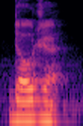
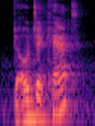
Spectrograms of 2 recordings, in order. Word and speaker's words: Doja Cat: And that was the first time I ever saw Doge Cat. Or, you know, the person who performed that thriller. Am I saying it right? – Doja. – Doja Cat? – Yeah.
